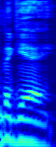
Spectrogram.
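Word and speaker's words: Beghe: what you get from is it beggy am I pronouncing his last name right Jason beay Jason beay what you get from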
